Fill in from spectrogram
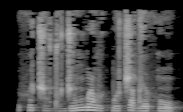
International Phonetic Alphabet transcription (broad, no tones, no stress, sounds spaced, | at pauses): θ i t͡ʃ ṳ d o̤ d͡ʒ ũ ɡ͡b ɛ̃ v i k͡p ɯ t͡ʃ a d e θ ũ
